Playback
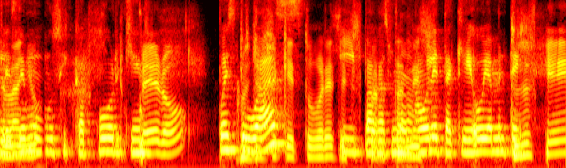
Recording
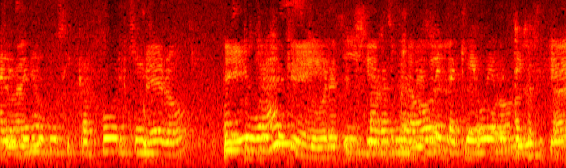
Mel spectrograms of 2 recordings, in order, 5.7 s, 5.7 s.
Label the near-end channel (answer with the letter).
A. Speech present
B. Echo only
A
